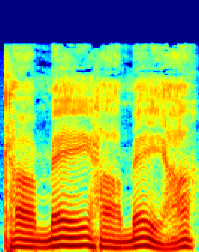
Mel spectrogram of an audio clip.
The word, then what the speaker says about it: Kamehameha: the cloud rack when kamehameha pronounced kamehameha the great who was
